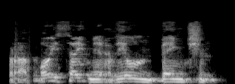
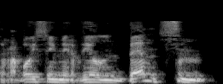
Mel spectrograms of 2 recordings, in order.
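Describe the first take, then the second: First: The last word has a 'ch' sound in the middle. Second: The last word has a 'ts' sound in the middle. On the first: "мы говорим рабойсай мервилн бенчен" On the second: This is how it is said in the eastern region. "А в Райсон говорят рабойсай мервилн бенцен. Произносят С вместо Ч"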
